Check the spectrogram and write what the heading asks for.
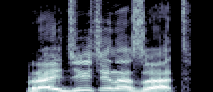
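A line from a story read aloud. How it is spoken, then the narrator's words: Shouted into phone. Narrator (Russian): закричал в телефон инженер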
